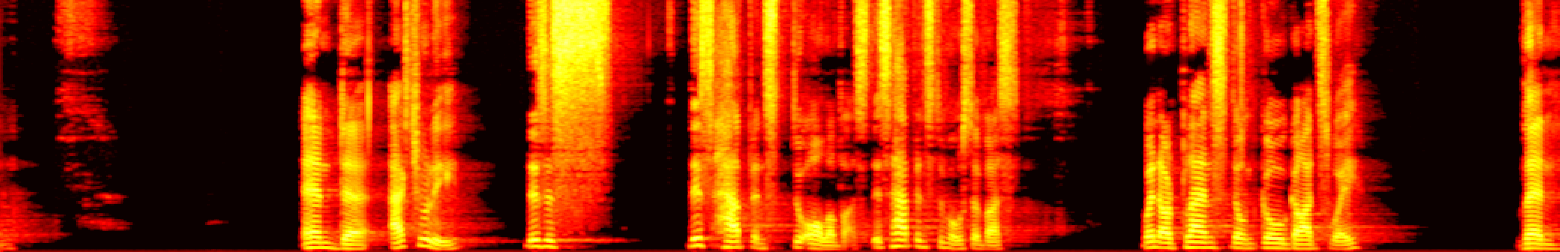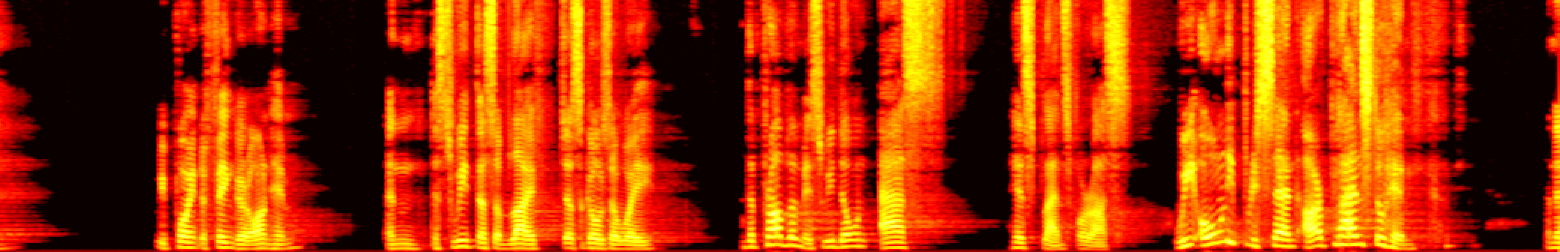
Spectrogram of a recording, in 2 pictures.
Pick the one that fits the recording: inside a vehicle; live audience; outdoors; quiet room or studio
live audience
